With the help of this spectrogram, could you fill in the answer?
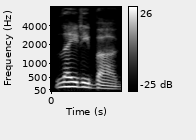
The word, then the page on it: ladybug: British English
